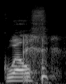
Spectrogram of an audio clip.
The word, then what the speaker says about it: Guelph: Well, two listeners already who apparently are from Canada have decided to correct my pronunciation of Guelph. It's Guelph. Guelph. Guelph is in Ontario, Canada, the University of Guelph. So I am not from Canada, so I screwed that one up.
